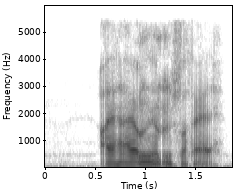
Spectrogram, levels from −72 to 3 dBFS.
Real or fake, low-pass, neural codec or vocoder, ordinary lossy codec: fake; 5.4 kHz; autoencoder, 22.05 kHz, a latent of 192 numbers a frame, VITS, trained on many speakers; AAC, 32 kbps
